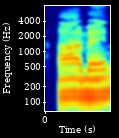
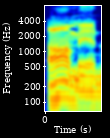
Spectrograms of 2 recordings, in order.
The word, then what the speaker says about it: Amen: I think I think it's Amen right he doesn't pronounce it amen I think it's Amen I absolutely I mean this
